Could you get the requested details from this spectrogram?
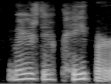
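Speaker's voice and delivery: very quiet, soft, high half-whisper. Retelling what she half-whispered to him after he sat down silently: retelling a half-whisper. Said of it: "she like whispered to him".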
